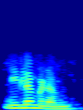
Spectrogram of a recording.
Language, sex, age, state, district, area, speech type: Kannada, female, 45-60, Karnataka, Bangalore Urban, urban, conversation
